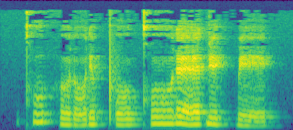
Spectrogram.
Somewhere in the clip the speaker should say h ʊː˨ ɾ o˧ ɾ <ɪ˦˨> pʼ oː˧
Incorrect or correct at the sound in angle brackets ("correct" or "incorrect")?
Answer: correct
